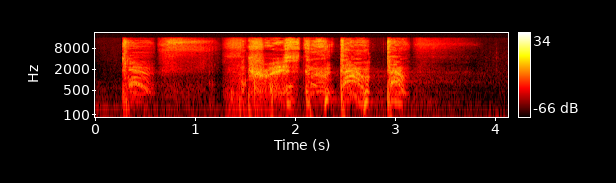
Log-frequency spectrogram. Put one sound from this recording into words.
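A man speaks tensely and with emotion, close by.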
